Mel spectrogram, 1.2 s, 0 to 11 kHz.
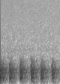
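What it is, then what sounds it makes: Hollow drywall ceiling between joists. A drywall ceiling is knocked along, past the 16-inch joist spacing, producing seven dull, low thuds in quick succession with a short, muffled ring and no bright high end. This spot sounds hollow, meaning it lies between joists.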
